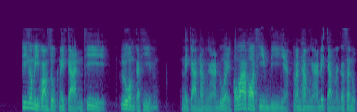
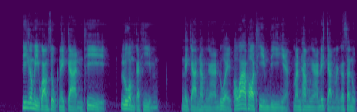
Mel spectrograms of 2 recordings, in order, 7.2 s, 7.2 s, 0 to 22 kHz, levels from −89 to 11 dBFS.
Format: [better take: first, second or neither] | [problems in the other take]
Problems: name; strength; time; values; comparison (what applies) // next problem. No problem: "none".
second | garbled, watery; badly; nothing above 7.5 kHz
